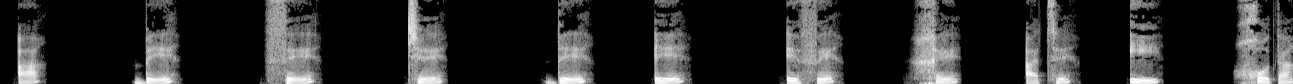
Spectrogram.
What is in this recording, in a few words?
Spanish alphabet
